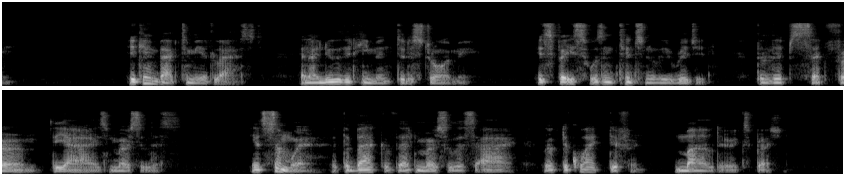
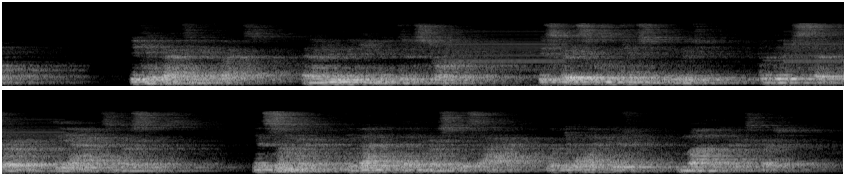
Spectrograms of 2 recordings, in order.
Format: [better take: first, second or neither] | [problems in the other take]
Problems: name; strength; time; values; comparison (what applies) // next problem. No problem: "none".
first | background sound (Telephone); 19 dB below the speech // room echo; dies away in 2.2 s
